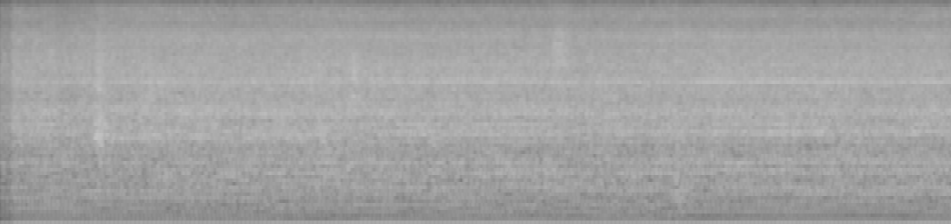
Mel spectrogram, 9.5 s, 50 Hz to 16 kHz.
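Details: 2005 Honda TRX650 Rincon, 650cc single-cylinder four-stroke, after a no-run condition: steady, even thrum with no knocks or misses; runs well, though the carburetor may need slight fine-tuning adjustment.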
